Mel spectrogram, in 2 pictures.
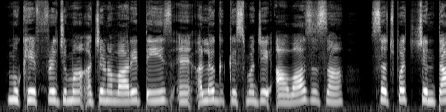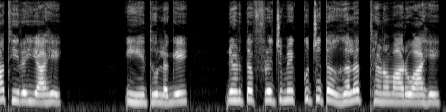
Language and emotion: Sindhi, fearful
